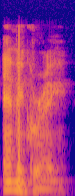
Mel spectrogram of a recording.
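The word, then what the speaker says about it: émigré: You do sometimes find people struggling to pronounce the emigre, that's the emigre, and kamikaze, that's kamikaze.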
